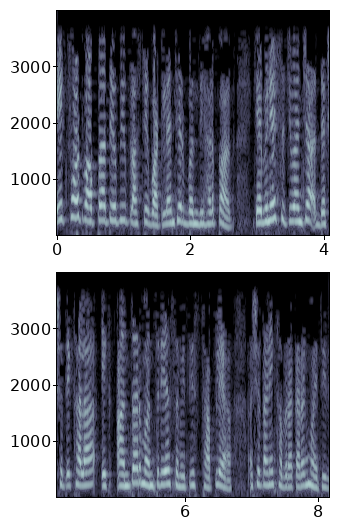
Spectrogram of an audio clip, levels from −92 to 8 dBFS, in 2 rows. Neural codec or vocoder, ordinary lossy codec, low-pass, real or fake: none; none; 3.6 kHz; real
